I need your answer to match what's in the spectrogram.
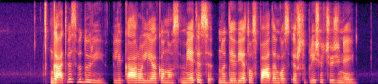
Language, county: Lithuanian, Tauragė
